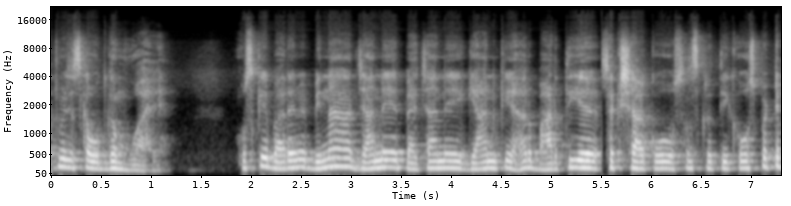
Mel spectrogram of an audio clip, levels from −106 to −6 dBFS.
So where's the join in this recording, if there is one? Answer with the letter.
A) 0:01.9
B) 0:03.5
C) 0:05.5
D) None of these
C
